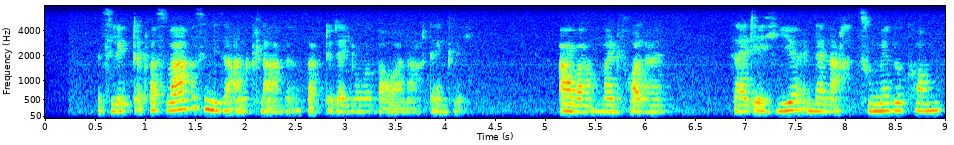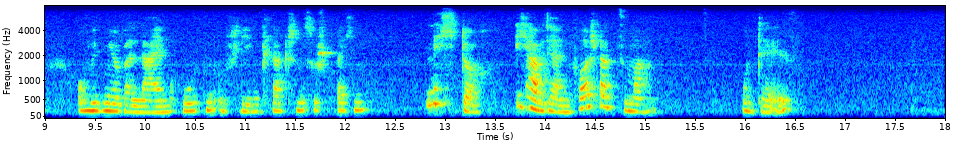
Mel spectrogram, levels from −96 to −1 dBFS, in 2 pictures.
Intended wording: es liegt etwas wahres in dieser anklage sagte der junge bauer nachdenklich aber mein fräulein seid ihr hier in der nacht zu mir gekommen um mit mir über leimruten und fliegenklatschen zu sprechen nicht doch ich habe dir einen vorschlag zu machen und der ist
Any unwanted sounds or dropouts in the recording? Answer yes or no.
no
